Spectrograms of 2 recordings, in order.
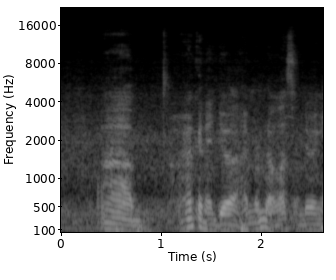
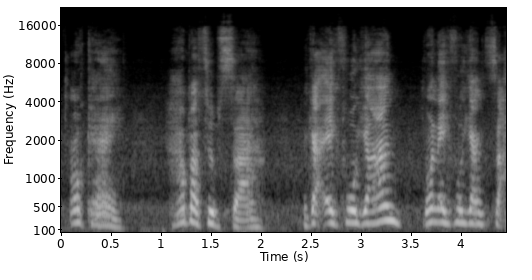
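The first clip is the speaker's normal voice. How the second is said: put-on raised pitch Chinese restaurant accent; 3 semitones higher than usual. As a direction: play a pushy Chinese waiter with a heavy Chinese accent. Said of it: "do a Chinese accent".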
